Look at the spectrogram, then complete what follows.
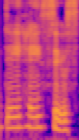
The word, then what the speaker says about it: de Jesus: it right because my name is now de Jesus.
